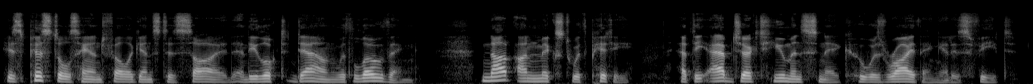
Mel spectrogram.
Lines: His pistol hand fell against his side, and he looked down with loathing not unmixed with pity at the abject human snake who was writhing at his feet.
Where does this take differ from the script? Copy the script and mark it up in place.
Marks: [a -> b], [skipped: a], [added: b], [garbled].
His [pistol -> pistols] hand fell against his side, and he looked down with loathing not unmixed with pity at the abject human snake who was writhing at his feet.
